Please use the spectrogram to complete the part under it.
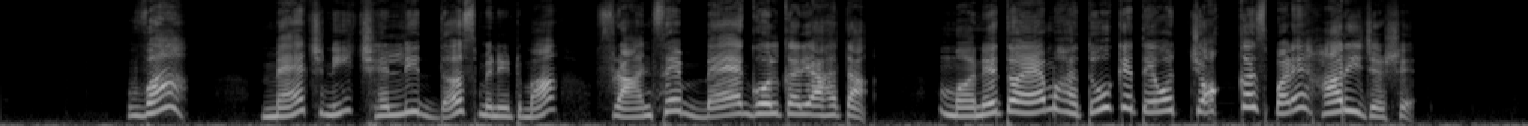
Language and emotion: Gujarati, surprised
